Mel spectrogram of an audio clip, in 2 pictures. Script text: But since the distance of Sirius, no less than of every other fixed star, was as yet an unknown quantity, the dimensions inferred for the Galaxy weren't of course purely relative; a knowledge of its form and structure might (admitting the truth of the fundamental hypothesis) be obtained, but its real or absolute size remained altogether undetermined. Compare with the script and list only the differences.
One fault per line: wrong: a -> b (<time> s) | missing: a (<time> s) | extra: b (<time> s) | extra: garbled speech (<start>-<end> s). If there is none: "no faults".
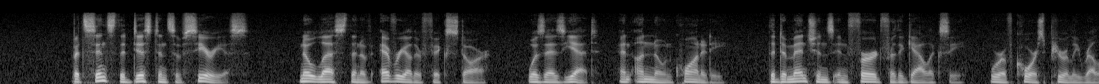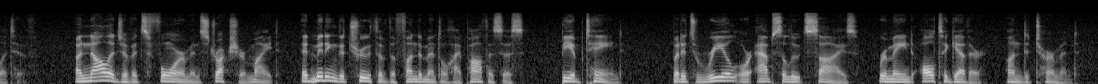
wrong: weren't -> were (9.9 s)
